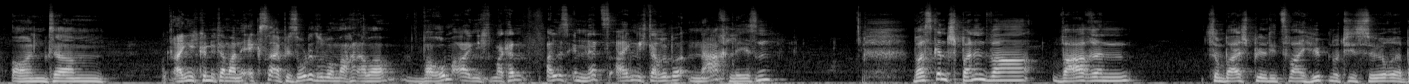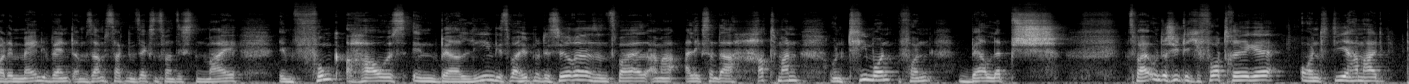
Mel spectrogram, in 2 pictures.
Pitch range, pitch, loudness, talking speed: 140-185 Hz, 150 Hz, -20 LUFS, 140 wpm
